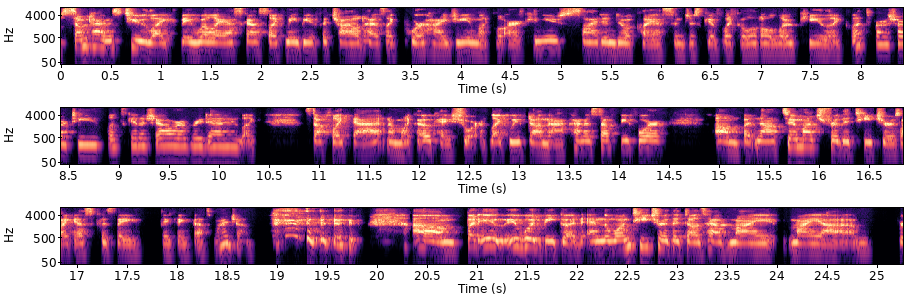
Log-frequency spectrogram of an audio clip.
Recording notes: Originally recorded on zoom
